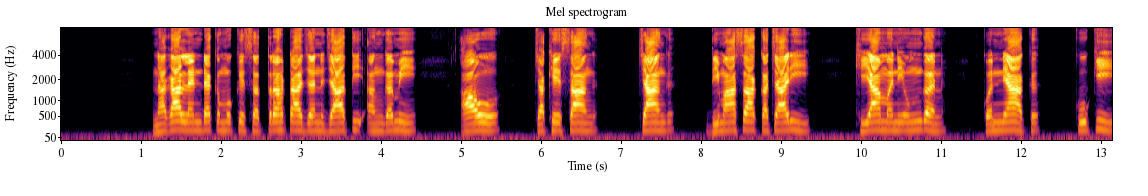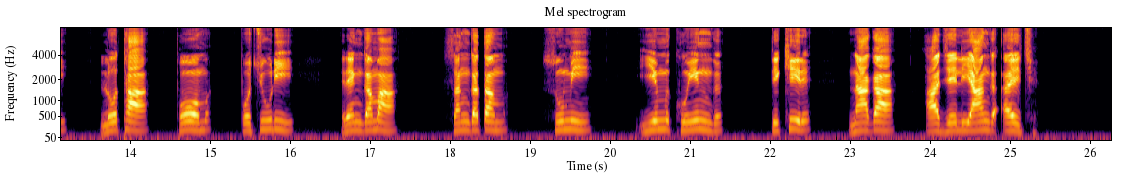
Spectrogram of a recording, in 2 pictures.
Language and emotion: Maithili, neutral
